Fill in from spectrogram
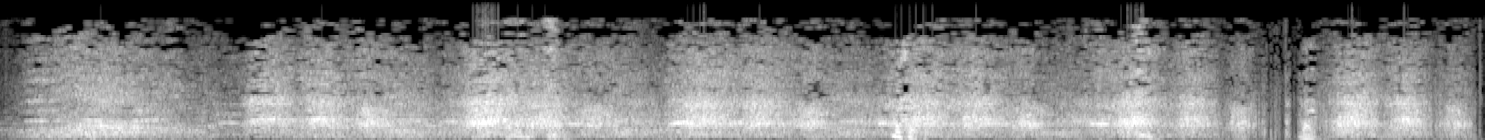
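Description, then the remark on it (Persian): A large crowd shouts in unison in answer to a speaker's question about how the war should end: a loud, sustained roar of many voices rising and falling in repeated waves of chanting for about fifteen seconds. “آنچه که شما امت شهید پرور با هم فریاد میزنید این چیز مشخصی بود، اون چیزی که ما باید بگیم باید روشن بشه.”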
